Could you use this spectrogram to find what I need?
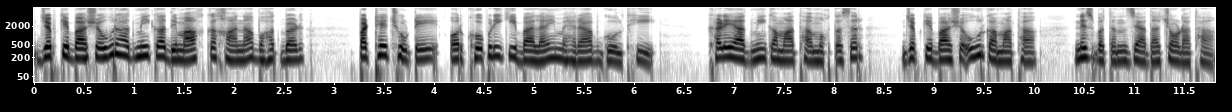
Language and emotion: Urdu, neutral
